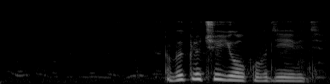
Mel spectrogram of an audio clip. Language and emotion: Russian, neutral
